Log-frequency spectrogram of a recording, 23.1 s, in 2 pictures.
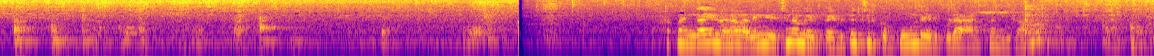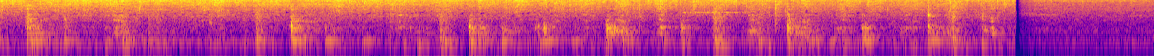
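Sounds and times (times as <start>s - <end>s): wooden spatula scraping a pan: 0.0s - 3.0s, 4.6s - 5.2s, 9.9s - 21.7s
shallots and garlic sizzling in oil: 0.0s - 23.0s.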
